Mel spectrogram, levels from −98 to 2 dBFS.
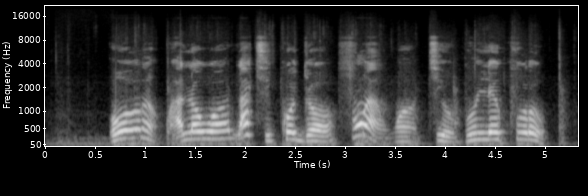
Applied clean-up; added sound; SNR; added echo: neural mask model RNNoise.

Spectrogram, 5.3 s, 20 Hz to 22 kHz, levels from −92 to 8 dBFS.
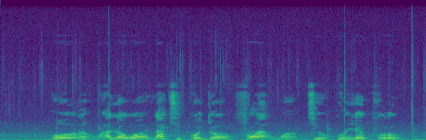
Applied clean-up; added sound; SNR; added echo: none; Rain; 14 dB; none.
